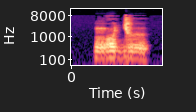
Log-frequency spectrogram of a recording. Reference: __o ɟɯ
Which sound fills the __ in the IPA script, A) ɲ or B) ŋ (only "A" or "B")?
B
